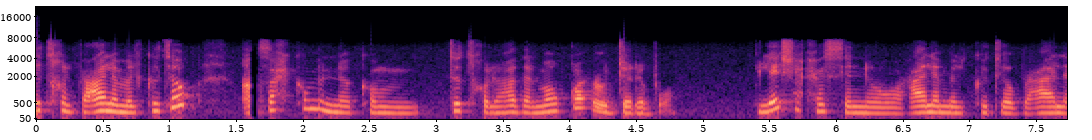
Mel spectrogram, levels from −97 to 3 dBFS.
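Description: Throughout the clip the speech has a rough, raspy grain, and the top end past about 6.4 kHz sounds like a thin wash of hiss rather than real detail. This is the AMR wideband (HD Voice) codec running at one of its lowest rates, which fits the 8.85 kbit/s mode. With so few bits to model each pulse and the vocal tract shape, the coder rebuilds the voice coarsely and fills the highest band with shaped noise. The room noise, about 38 dB below the speech, sits underneath it all.

From 1.59 to 1.68 s the voice drops to near silence within two frames before returning briefly weak or rough. This comes from lost AMR speech frames, a run of three, about 60 ms, that failed their checks. The decoder repeated the last good pitch and tract settings at falling gain. From 5.73 to 5.79 s a single lost frame of 20 ms leaves only a short dip or warble.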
